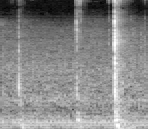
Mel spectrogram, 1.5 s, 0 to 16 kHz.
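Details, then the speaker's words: Rebuilt Hurst 4-speed shifter from a 1969 Dodge Charger R/T, held in a vise, which had been slipping into reverse when shifting to first: three crisp clicks as the lever is pushed over the reverse detent; positive engagement. "See how much more you got to give that to get it over into rever into the reverse gate. You hear it clicking on that detent."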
